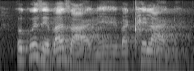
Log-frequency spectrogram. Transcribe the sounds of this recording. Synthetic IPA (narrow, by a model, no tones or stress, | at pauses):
ukʼuzɛɓazanɛɓaǃʰɛlaːnɛ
